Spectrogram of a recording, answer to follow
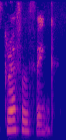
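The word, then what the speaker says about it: Gräfelfing: How do you pronounce that town in Germany? – It's Grafelfing. – Okay. Yeah, it's hard for. – Oh, American. – Sorry. It's the A with the dots. It's like eh.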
